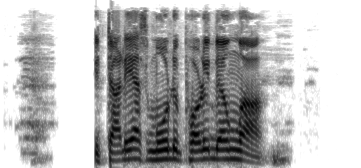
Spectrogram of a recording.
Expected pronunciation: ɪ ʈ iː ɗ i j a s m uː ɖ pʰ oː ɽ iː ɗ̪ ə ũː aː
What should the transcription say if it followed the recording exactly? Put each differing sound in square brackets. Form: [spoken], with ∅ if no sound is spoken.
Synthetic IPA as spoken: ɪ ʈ [aː] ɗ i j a s m uː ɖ pʰ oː ɽ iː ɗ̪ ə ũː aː

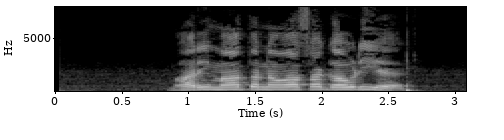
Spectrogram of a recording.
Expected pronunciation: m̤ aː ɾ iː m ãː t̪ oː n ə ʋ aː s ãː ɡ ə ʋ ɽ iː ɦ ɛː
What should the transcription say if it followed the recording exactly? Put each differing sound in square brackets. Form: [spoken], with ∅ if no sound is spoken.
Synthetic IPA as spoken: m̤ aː ɾ iː m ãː t̪ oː n ə ʋ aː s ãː ɡ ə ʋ ɽ iː ɦ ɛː

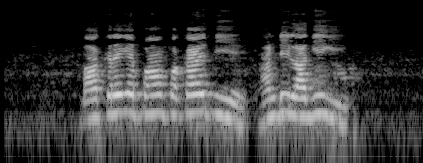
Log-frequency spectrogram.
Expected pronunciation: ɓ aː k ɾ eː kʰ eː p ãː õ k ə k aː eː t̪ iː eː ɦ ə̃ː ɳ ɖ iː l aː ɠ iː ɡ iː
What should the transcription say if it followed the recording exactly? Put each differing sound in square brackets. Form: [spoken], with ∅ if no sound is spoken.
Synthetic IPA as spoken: ɓ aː k ɾ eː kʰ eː p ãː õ [p] ə k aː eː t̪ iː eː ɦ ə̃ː ɳ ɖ iː l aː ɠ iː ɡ iː

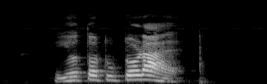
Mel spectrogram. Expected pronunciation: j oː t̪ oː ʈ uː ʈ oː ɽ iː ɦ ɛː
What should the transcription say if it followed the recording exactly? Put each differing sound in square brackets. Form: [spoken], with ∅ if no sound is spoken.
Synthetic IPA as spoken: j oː t̪ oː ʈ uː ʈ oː ɽ [aː] ɦ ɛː

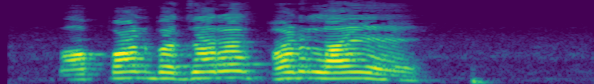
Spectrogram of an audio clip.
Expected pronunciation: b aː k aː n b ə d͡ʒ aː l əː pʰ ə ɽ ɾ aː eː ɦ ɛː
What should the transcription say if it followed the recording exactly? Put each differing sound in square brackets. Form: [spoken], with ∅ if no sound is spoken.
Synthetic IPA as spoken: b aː [p] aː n b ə d͡ʒ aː [ɾ] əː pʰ ə ɽ [l] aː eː ɦ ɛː

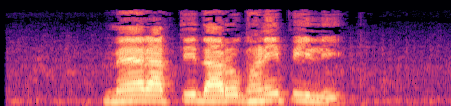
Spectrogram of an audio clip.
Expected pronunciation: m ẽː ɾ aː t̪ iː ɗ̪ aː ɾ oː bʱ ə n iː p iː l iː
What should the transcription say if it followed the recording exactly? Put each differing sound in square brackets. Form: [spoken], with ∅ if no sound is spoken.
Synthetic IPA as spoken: m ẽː ɾ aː t̪ iː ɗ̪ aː ɾ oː [ɡʱ] ə [ɳ] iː p iː l iː

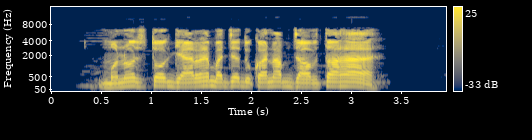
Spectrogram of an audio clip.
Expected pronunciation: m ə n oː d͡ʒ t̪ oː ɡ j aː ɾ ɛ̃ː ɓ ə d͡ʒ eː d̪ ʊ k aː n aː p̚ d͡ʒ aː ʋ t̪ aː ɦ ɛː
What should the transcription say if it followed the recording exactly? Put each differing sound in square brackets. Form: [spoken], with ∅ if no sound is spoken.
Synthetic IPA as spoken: m ə n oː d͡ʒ t̪ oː ɡ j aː ɾ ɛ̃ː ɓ ə d͡ʒ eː d̪ ʊ k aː n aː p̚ d͡ʒ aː ʋ t̪ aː ɦ ɛː

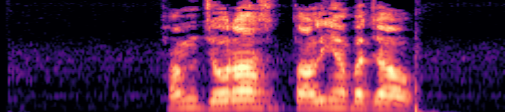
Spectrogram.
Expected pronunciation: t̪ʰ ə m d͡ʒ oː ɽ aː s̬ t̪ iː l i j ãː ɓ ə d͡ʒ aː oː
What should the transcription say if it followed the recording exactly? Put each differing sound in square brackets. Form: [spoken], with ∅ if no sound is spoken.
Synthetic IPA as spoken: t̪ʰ ə m d͡ʒ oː [ɾ] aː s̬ t̪ [aː] l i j ãː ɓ ə d͡ʒ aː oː

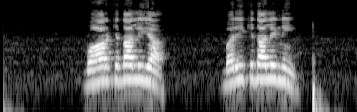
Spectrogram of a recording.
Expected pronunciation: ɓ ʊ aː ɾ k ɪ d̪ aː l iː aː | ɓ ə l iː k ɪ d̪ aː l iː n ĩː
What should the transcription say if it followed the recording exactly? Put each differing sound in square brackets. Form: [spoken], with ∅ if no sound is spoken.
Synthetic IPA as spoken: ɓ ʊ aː ɾ k ɪ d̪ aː l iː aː | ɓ ə [ɾ] iː k ɪ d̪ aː l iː n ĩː

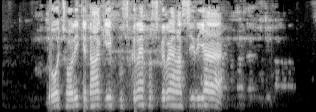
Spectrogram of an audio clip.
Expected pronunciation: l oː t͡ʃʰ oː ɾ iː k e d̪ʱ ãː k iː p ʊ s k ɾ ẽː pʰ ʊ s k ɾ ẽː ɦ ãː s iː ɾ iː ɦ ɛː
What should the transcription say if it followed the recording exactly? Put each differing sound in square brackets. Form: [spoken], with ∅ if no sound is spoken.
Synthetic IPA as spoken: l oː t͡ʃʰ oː ɾ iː k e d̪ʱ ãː k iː p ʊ s k ɾ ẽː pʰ ʊ s k ɾ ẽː ɦ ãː s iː ɾ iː ɦ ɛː

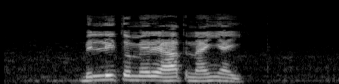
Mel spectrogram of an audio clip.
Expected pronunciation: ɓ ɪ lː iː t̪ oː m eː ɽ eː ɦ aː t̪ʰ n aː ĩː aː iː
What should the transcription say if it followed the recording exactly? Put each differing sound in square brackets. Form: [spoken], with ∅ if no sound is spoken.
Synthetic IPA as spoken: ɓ ɪ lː iː t̪ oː m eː [ɾ] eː ɦ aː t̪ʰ n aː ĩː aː iː

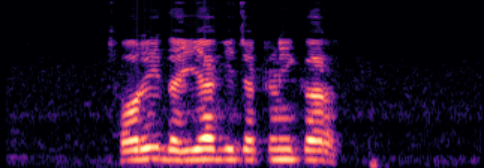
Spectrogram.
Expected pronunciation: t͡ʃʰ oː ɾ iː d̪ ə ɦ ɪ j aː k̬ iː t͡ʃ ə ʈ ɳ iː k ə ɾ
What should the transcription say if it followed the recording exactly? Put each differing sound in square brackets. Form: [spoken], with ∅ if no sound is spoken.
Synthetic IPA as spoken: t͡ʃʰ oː ɾ iː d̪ ə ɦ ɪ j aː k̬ iː t͡ʃ ə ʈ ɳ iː k ə ɾ

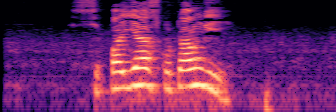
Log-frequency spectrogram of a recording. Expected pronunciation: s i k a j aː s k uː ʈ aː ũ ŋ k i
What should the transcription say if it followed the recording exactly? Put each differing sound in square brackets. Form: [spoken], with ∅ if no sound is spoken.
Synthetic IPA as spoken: s i [p] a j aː s k [u] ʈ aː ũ ŋ [ɡ] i

